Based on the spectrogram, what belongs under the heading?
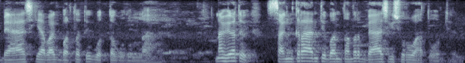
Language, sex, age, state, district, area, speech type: Kannada, male, 45-60, Karnataka, Dharwad, rural, spontaneous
